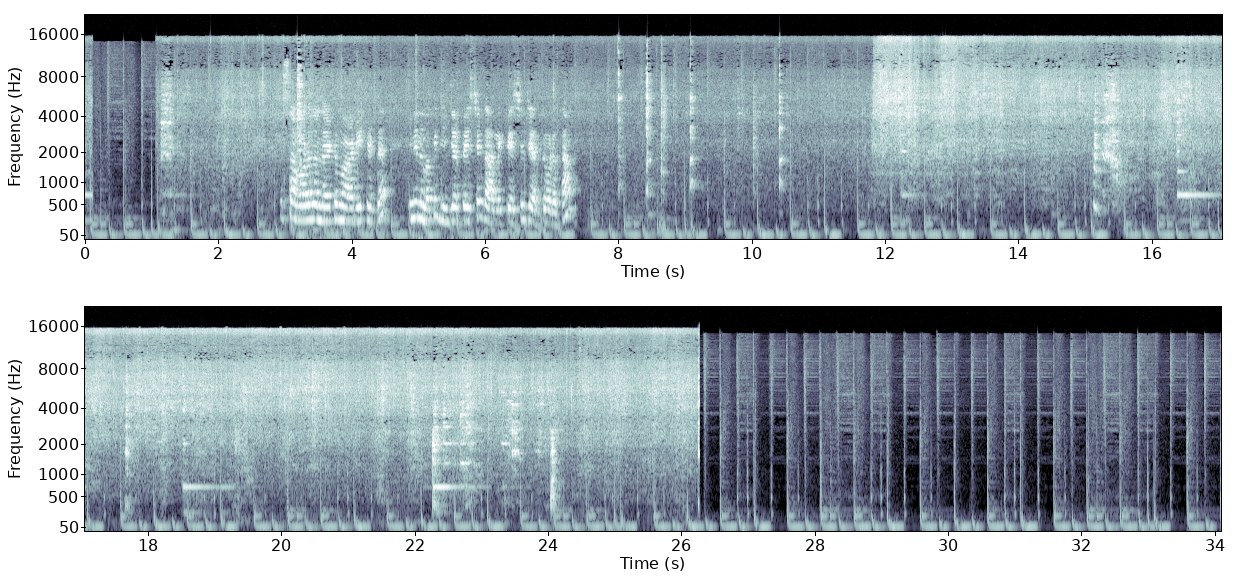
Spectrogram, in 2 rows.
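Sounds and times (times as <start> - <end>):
onions sizzling in hot oil: 1.0 - 26.3
spatula scraping metal pan: 1.1 - 2.1, 14.3 - 20.6, 21.4 - 25.0.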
